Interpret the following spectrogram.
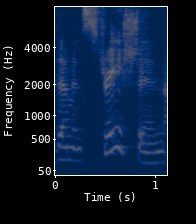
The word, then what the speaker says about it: demonstration: uuc conclusion and then when i see the word demonstration i know that i have to stress the a because that's one vowel to the left now the question is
